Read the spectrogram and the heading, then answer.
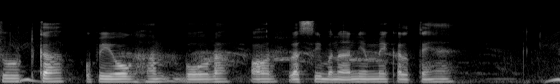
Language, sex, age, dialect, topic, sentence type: Hindi, male, 18-24, Awadhi Bundeli, agriculture, statement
